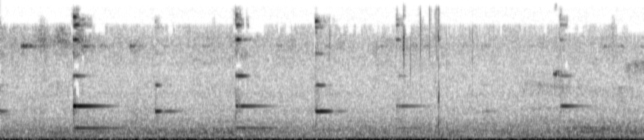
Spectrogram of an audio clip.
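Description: Chimes tinkling now and then: scattered single ringing notes at several different pitches, over a faint steady low hum.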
